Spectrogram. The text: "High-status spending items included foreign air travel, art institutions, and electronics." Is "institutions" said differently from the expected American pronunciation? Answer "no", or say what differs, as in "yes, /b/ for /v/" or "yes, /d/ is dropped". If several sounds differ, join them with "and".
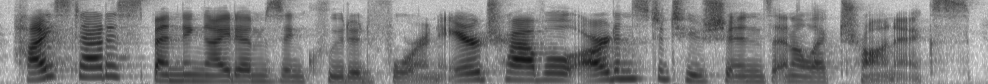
no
